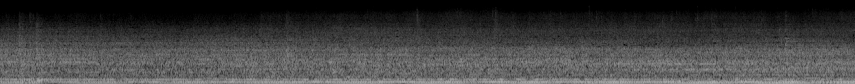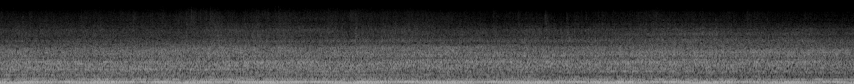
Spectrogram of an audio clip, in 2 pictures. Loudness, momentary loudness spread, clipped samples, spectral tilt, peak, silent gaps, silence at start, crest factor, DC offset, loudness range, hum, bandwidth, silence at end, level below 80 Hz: -27 LUFS; 2 LU; under 0.1%; -5.5 dB/octave; -14 dBFS; none; 0 s; 14 dB; under 0.1%; 2 LU; none; 16 kHz; 0 s; -34 dBFS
